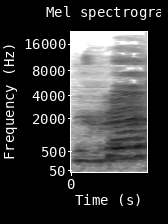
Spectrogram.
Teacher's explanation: जब आप कहेंगे तो आपकी जीवा के अंदर एक कंपन होगी, एक लुंठित होगा, एक कंपन, वाइब्रेशन या प्रकंपित, कुछ भी आप इसको कह सकते हैं।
